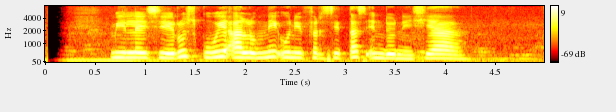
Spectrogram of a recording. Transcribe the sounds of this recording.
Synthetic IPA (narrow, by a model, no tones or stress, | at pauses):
milesiɾʊskuwiʔalumniʔunifɛrsit̪asind̪onesia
